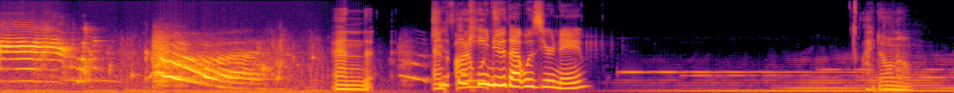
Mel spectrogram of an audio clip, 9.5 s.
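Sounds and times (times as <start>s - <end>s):
animal mimicking a human word through its blowhole: 0.2s - 3.0s
speech: 3.4s - 3.8s, 4.4s - 6.0s, 8.8s - 9.2s.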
